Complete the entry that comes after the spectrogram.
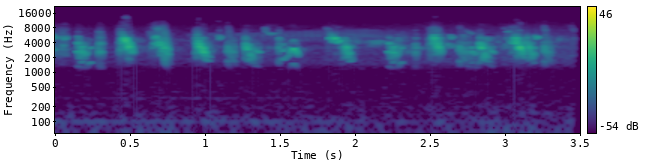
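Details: Eurasian tree sparrow from France uttering a steady run of short, high chirps, some rising slightly, spaced unevenly in quick succession, somewhat softer, with no other sounds.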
